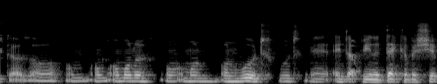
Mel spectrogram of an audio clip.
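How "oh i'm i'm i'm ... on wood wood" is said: slow, tearful, halting, broken and repeated words. Retelling what she answered, crying, when asked where she was: imitating someone crying. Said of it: "immediately she was crying her eyes out".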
